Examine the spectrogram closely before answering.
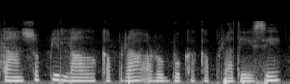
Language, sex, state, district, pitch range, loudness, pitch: Nagamese, female, Nagaland, Kohima, 155-180 Hz, -18 LUFS, 165 Hz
